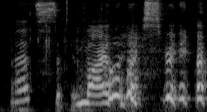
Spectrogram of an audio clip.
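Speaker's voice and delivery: high, loud-ish laughing words. Real, not acted. Streamer cracks up mid-sentence, laughing. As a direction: crack up while speaking. Cracks up after keyboard smash.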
